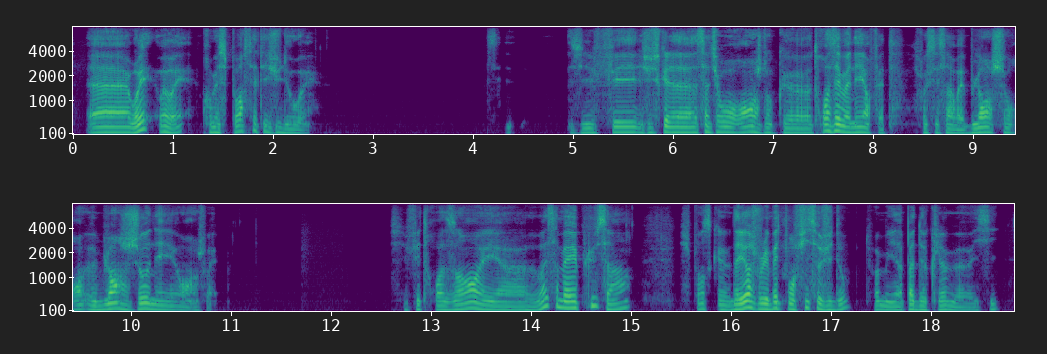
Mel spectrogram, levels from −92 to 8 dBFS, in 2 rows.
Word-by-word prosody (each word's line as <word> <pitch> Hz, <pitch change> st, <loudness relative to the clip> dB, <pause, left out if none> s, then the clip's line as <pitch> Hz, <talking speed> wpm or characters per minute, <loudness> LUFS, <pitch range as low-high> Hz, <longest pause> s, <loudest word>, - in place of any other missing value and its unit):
Heu, 135 Hz, +1 st, +4 dB
ouais, 180 Hz, -, +5 dB
ouais, 150 Hz, -, +1 dB
ouais, -, -, -1 dB, 0.2 s
1er 135 Hz, -, -6 dB
sport, 155 Hz, +6 st, +1 dB
c'était 155 Hz, -, -6 dB
judo, 115 Hz, -6 st, -4 dB
ouais. 95 Hz, -, -14 dB, 1.8 s
C -, -, -12 dB, 0.7 s
j'ai 120 Hz, +1 st, -5 dB
fait 140 Hz, +3 st, -2 dB
jusqu'à 125 Hz, +6 st, +3 dB
la 135 Hz, -1 st, +2 dB
ceinture 145 Hz, +1 st, +1 dB
orange, 135 Hz, 0 st, +1 dB
donc 120 Hz, -2 st, -9 dB
heu, 115 Hz, -1 st, -3 dB
3e 170 Hz, +7 st, +4 dB
année, 135 Hz, 0 st, +2 dB
en -, -, +1 dB
fait, -, -, -11 dB
je -, -, -18 dB
crois -, -, -8 dB
que -, -, 0 dB
c'est -, -, -3 dB
ça, 115 Hz, -, -1 dB
ouais, 100 Hz, -1 st, -2 dB
blanche, 125 Hz, +7 st, +2 dB
oran 125 Hz, +1 st, -5 dB
heu, 120 Hz, -, -4 dB
blanche, 140 Hz, +3 st, +2 dB
jaune 145 Hz, +3 st, +3 dB
et 120 Hz, -2 st, -5 dB
orange, 110 Hz, -2 st, -8 dB
ouais. -, -, -16 dB, 1.9 s
J'ai -, -, -18 dB
fait -, -, -7 dB
3 115 Hz, 0 st, -4 dB
ans 150 Hz, +4 st, +2 dB
et 115 Hz, -3 st, -2 dB
heu, 105 Hz, -1 st, -6 dB
ouais 185 Hz, -, -1 dB
ça 225 Hz, -, -1 dB
m'avait 170 Hz, -1 st, +6 dB
plu 230 Hz, +6 st, -2 dB
ça, 135 Hz, -11 st, +4 dB
hein. 160 Hz, +5 st, -7 dB, 0.5 s
Je -, -, -11 dB
pense 145 Hz, +1 st, -5 dB
que 125 Hz, -2 st, -6 dB
d'ailleurs, 145 Hz, +9 st, +7 dB
je 160 Hz, -, 0 dB
voulais 145 Hz, 0 st, +5 dB
mettre 155 Hz, -2 st, 0 dB
mon 135 Hz, -, +3 dB
fils 170 Hz, -3 st, +3 dB
au -, -, +4 dB
judo, 125 Hz, +6 st, -3 dB
tu -, -, -24 dB
vois? 120 Hz, -, -7 dB
Mais 115 Hz, -2 st, -4 dB
il -, -, -4 dB
y -, -, -4 dB
a 105 Hz, -, -5 dB
pas 130 Hz, -, 0 dB
de 115 Hz, -1 st, -4 dB
club, 115 Hz, +1 st, -5 dB
heu, 95 Hz, -1 st, -11 dB
ici. 115 Hz, +9 st, -8 dB
130 Hz, 225 wpm, -24 LUFS, 115-145 Hz, 1.9 s, d'ailleurs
